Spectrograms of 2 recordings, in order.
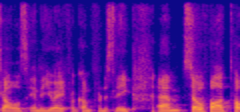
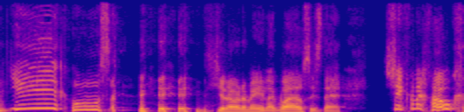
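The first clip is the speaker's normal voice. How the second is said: animated, pitched-up Liverpool Scouse accent; 8 semitones higher than usual. Asked on stream for a different English accent, trying a Scouse accent. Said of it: "Maybe a bit of Scouse".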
